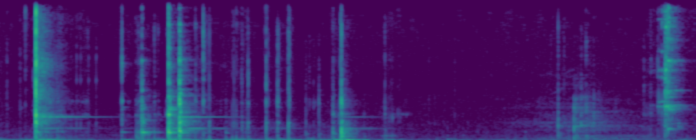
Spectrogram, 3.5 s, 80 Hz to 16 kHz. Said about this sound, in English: my completely badass Millennium Falcon bottle opener with Newport Brewing's 2019 Rogue Santa's Private Reserve.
